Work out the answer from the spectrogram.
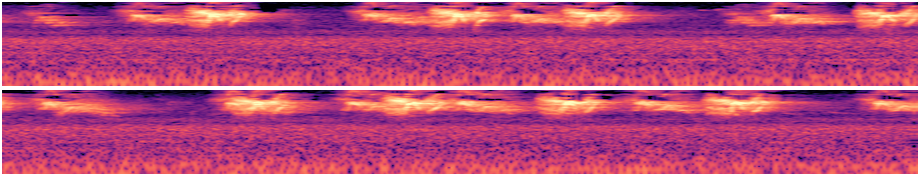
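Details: At sunrise, house sparrows chirp busily: loud, clipped tweets come in quick bunches of two or three, with brief gaps, against a quiet low-pitched background.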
